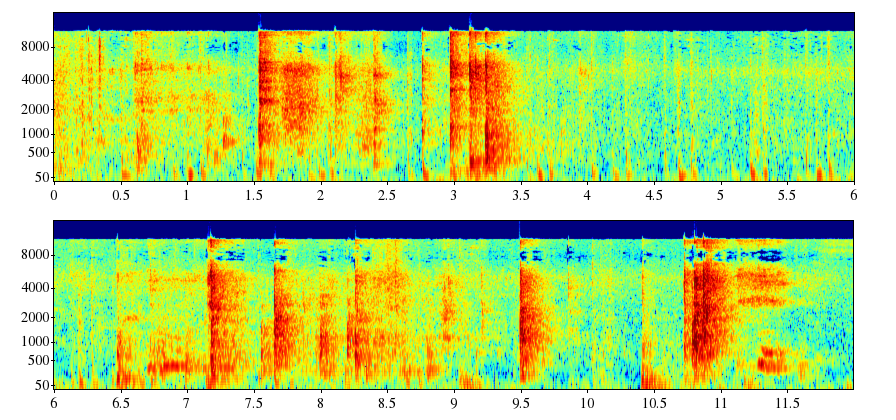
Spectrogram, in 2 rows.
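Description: Horse hooves clip-clopping in Red Dead Redemption 2, a steady galloping rhythm that stays close and loud throughout, with occasional faint voices underneath.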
